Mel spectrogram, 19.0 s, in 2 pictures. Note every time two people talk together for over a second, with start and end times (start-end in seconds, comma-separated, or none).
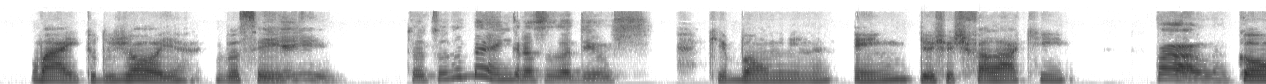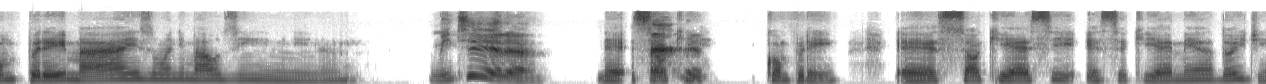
none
